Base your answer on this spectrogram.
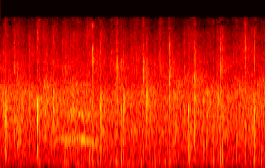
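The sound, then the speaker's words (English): Live studio audience applauding at a roundtable show, a dense, steady patter of many hands clapping at an even loudness throughout. “Back to the roundtable live from the window. We have a live studio audience.”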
